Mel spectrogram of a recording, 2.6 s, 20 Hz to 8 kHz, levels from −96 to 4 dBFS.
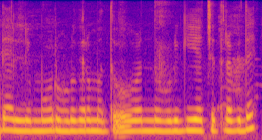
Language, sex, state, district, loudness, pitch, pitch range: Kannada, female, Karnataka, Bidar, -13 LUFS, 225 Hz, 220-230 Hz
